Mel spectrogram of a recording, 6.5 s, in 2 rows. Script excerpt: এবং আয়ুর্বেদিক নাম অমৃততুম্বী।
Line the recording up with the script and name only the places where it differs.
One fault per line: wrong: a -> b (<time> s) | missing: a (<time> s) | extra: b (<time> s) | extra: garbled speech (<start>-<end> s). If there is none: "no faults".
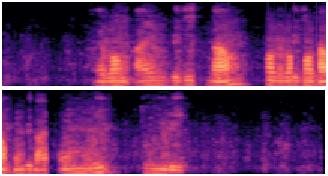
extra: garbled speech (2.7-3.8 s)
